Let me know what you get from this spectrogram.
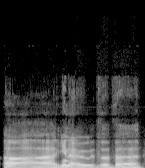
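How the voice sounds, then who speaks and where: A young man with a British accent tinged with American, speaking as an actor guest in a relaxed, hesitant interview chat, laughing easily. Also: a bass voice, slow pace, clear, resonant tone. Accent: British with a hint of American.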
